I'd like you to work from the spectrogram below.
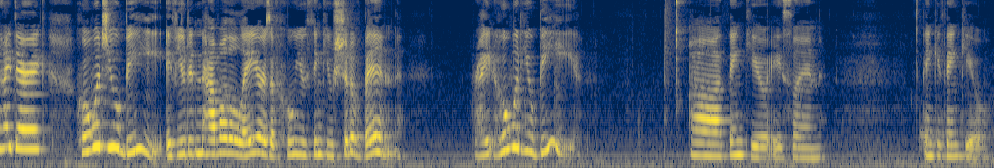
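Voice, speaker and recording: A woman's voice: mid-range voice, a bit bright. A woman hosting a live stream as a coach, giving an impassioned motivational talk and stacking repeated phrases for emphasis. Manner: impassioned, emphatic, keeps checking in with "right?".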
